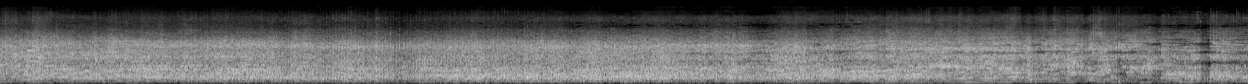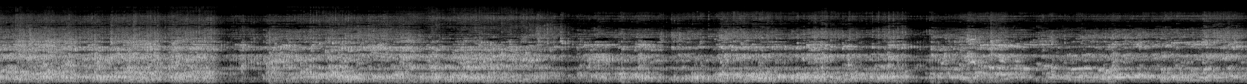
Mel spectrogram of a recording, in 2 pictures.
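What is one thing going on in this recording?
Motorcycle engines whine and roar.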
